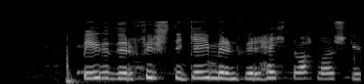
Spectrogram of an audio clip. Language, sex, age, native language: Icelandic, male, 11, Icelandic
